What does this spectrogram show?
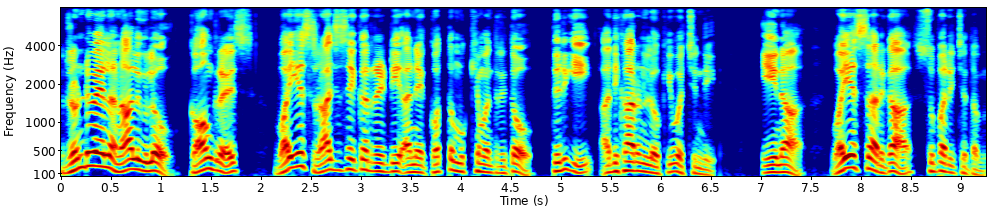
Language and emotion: Telugu, neutral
